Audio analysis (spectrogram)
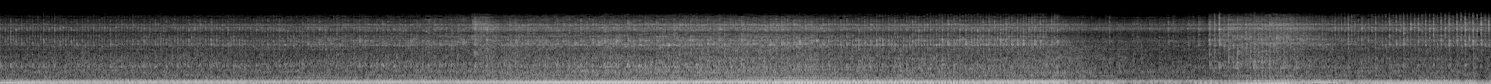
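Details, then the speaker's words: Farmall H tractor that sat for years, engine revived and running: a steady, even low engine beat with no knocks or misses. It sounds healthy. "boy listen to this thing H now that that sounds pretty good"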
